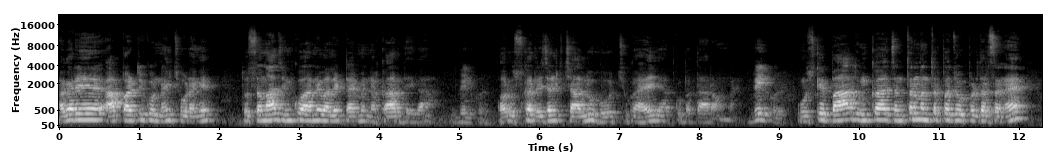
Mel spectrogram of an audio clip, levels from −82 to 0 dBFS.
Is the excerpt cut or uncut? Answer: uncut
